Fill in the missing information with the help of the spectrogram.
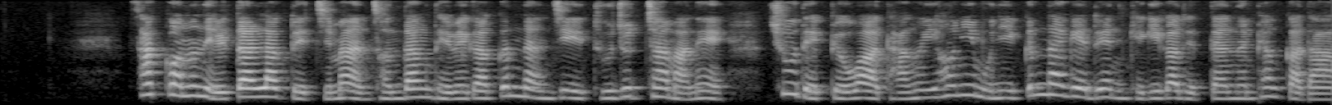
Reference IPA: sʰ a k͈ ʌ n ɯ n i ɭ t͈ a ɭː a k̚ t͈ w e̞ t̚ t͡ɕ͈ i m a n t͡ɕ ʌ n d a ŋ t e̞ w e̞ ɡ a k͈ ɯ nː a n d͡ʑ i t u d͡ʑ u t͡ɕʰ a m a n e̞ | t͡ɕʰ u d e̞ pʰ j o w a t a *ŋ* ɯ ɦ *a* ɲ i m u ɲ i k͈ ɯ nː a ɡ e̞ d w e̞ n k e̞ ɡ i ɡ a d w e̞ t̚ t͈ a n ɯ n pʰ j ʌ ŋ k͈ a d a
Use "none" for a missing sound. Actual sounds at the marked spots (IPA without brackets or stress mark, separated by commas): ŋ, ʌ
